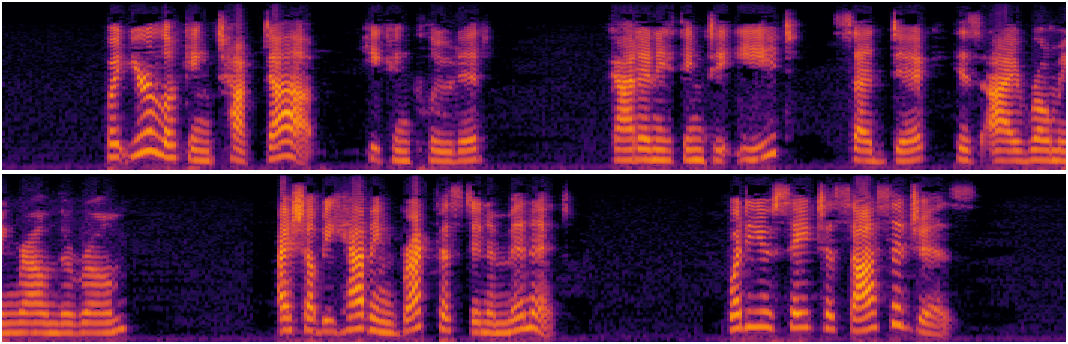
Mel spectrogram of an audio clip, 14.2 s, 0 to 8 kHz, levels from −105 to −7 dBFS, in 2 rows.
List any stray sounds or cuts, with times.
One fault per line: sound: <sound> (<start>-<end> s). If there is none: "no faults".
no faults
